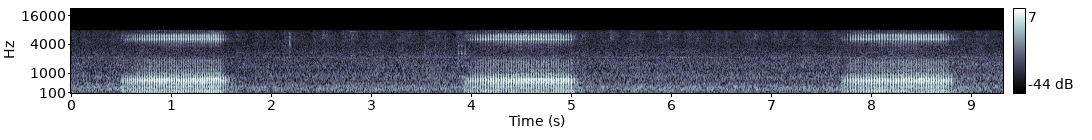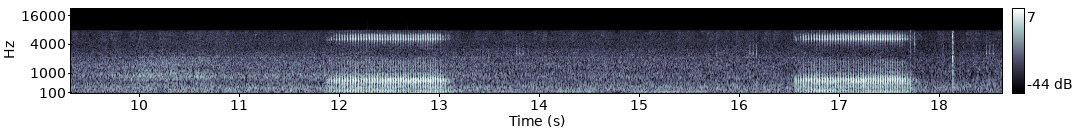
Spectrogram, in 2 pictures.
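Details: Pekingese dog snoring, described as the loudest snoring dog: loud, rasping, regular snores, five in about eighteen seconds, roughly sixteen a minute.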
